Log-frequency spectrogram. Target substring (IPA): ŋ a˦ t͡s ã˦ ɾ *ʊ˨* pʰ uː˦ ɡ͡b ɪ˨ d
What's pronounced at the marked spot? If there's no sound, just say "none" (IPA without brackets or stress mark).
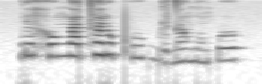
ʊ˨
